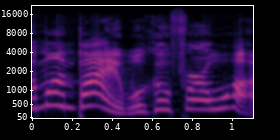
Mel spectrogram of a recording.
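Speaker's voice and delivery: Wisconsin accent. Reply to someone who likes the walks around their new spot, in a Wisconsin accent. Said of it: "Is that the Wisconsin accent you did?".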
